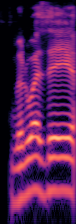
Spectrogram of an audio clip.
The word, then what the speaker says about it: Meloisey: I'm going to first ask you about your background because you grew up in the Haute Côte de Beaune in Meloisey, right? Did I say that right? – That is correct. Yes. Meloisey,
